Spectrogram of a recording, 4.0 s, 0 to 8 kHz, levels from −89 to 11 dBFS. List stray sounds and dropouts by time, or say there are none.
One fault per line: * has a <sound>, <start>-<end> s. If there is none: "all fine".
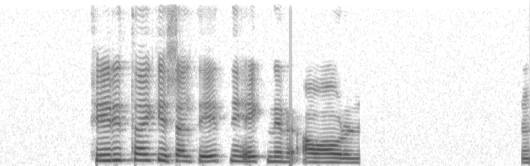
all fine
